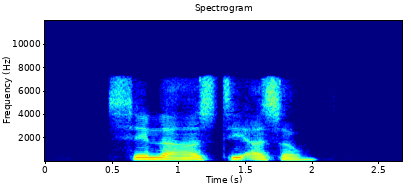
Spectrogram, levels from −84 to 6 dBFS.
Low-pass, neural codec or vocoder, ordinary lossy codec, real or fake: 7.2 kHz; codec, 16 kHz, 0.5 kbps, FunCodec, trained on Chinese and English, 25 frames a second; AAC, 32 kbps; fake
